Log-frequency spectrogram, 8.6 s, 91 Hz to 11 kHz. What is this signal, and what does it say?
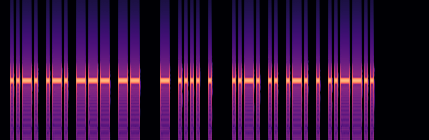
Morse code, heard as a keyed tone, about 21 wpm, 700 Hz. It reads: FROM THE FIRE?
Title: Sentences from Top 1000 Words - Review Part 3 - 20wpm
